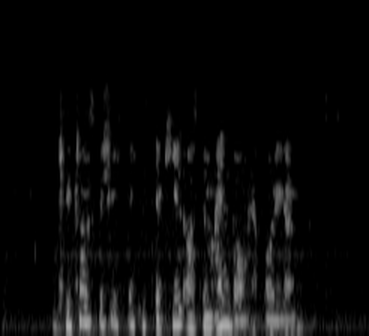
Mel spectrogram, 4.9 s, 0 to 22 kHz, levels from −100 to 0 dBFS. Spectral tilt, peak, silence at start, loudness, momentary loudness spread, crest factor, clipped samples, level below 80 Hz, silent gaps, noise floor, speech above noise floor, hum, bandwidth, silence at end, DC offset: -8.5 dB/octave; -30 dBFS; 0.7 s; -47 LUFS; 13 LU; 18 dB; under 0.1%; -80 dBFS; none; under -90 dBFS; over 44 dB; none; 6.8 kHz; 0.9 s; under 0.1%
